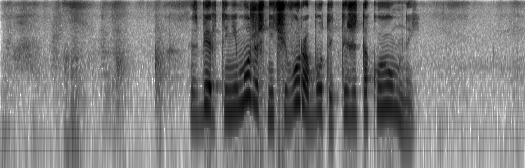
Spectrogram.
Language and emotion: Russian, neutral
